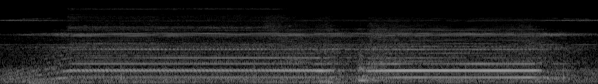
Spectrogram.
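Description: Hydraulic drive of a 110-ton CNC press brake whining as the ram cycles through a bend: a steady whine that rises to pitch in the first second, breaks off briefly a little past halfway with a low knock, comes back louder, then dies away near the end.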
